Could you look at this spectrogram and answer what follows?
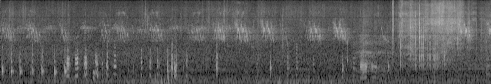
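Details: Rooster calling his hens to found food: a rapid burst of short clucking notes at the start, then scattered softer clucks and a louder cluck later, ending in a burst of broadband noise.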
